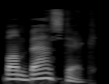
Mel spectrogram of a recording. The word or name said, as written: bombastic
